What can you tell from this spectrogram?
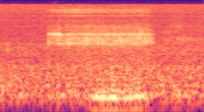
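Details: Everyday habitual snoring: a single low, rattling snore with a breathy hiss over it, lasting about a second, in a quiet room.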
